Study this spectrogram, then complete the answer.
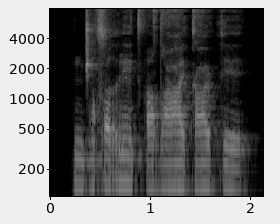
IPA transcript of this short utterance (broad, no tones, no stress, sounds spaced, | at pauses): n d͡ʒ ə̃ sˤ o r ẽ t͡sʼ ə˞ dˤ e ʕ ɛ k ʕ ə˞ k ɪ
